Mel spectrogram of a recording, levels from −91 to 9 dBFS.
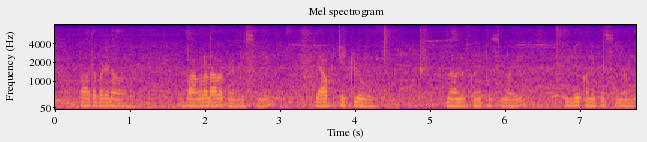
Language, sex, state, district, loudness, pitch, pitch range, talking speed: Telugu, male, Andhra Pradesh, Srikakulam, -20 LUFS, 120 Hz, 115-130 Hz, 70 wpm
